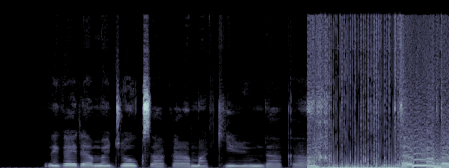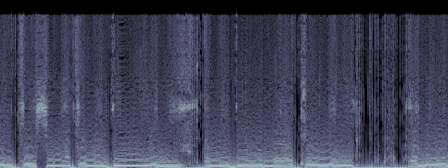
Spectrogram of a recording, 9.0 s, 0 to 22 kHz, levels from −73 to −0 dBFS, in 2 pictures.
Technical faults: low bit depth without dither

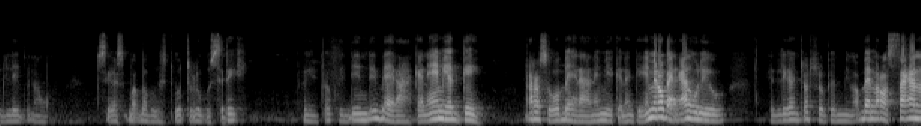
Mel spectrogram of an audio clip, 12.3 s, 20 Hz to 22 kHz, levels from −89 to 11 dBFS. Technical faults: microphone overload; microphone volume stepped down

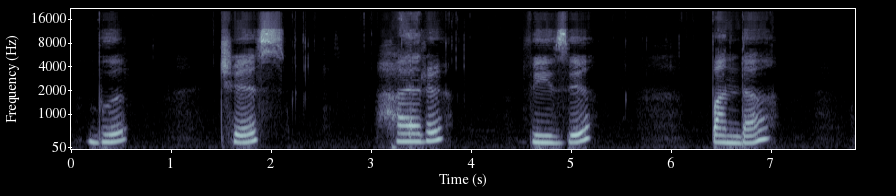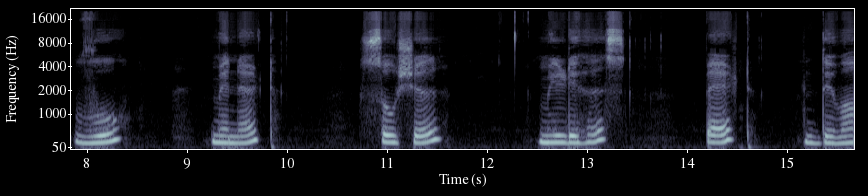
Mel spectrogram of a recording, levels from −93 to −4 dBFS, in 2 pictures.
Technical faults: Opus compression

